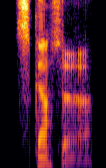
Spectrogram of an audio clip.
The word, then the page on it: scutter: British English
